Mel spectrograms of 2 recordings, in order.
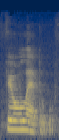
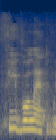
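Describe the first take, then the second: First: The word is said without an extra v sound. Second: The word is said with an extra v sound.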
